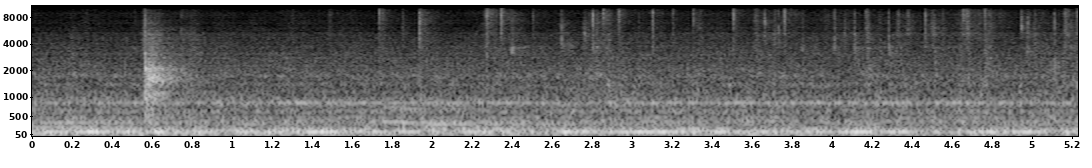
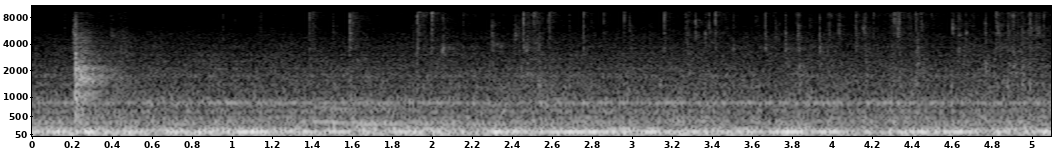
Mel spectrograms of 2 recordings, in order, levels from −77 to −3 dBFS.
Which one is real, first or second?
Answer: second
